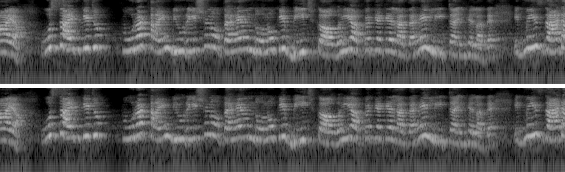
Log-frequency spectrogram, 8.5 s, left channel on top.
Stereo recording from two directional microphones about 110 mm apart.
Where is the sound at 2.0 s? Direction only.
25° left (ahead or behind).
